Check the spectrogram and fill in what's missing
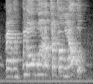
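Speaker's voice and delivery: high, loud mock pleading; mocking imitation. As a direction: mimic fickle fans way up high. Mimicking fans changing their minds.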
